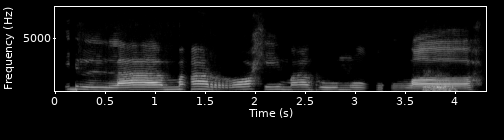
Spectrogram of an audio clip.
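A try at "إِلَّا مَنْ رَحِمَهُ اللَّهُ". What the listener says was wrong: Nggak pakai humullah. Hullah saja. Nggak ada mimnya itu. Rahimahullah.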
